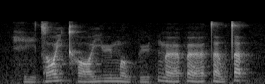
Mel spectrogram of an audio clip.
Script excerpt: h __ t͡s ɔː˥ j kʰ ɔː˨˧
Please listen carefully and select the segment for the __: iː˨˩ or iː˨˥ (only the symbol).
iː˨˩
